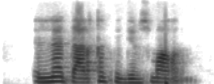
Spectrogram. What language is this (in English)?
Kabyle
